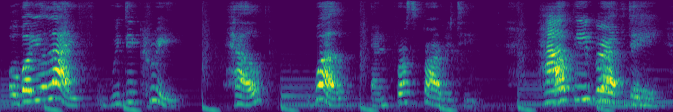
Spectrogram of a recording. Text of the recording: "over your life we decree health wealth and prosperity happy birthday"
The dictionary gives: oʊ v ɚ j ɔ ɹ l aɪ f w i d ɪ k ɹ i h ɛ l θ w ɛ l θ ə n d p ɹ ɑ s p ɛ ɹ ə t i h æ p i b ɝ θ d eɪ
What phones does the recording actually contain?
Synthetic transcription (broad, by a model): oʊ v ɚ j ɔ l aɪ f w i d ɪ k ɹ i h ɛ l t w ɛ l t ə n d p ɹ ɑ s p ɛ ɹ ə t i h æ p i b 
